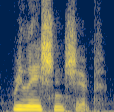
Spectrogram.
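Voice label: "relationship", US English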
